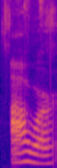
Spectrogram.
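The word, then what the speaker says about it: hour: h 보면 어때요 여러분 How이라고 소리가 나야 되는데 묵음 경우가 있어요 그래서 our 이렇게 내고 이것도 원래 뭐예요 여러분 정직이란 뜻인데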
